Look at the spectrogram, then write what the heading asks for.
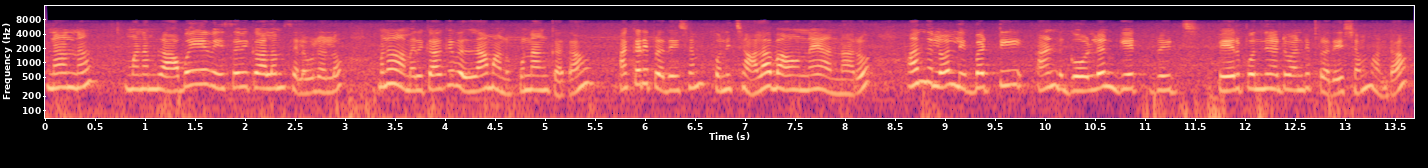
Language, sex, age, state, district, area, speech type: Telugu, female, 18-30, Andhra Pradesh, Nandyal, urban, spontaneous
